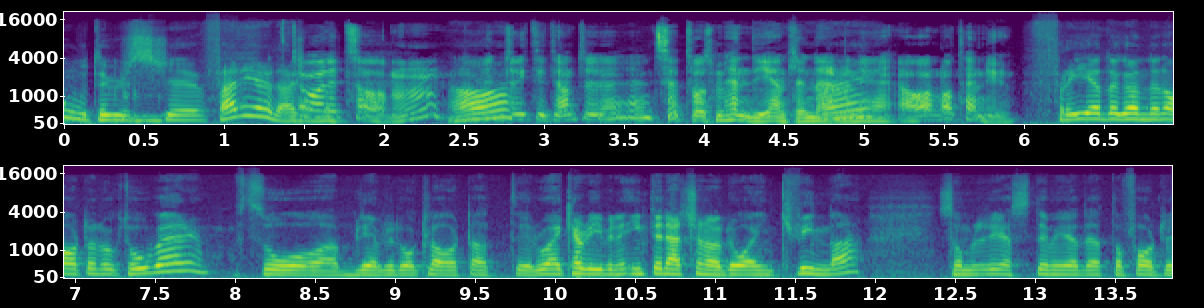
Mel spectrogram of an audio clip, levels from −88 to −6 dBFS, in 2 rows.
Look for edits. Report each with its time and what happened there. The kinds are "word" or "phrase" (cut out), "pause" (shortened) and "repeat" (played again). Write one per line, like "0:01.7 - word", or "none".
0:01.5 - phrase
0:06.0 - pause
0:08.0 - word
0:11.1 - word

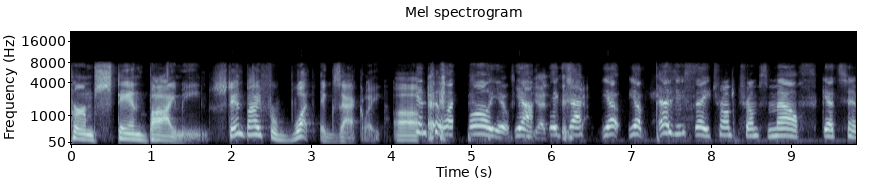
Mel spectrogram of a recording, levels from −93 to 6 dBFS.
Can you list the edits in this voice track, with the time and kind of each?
0:04.3 - phrase
0:05.5 - pause
0:06.5 - pause
0:08.3 - word

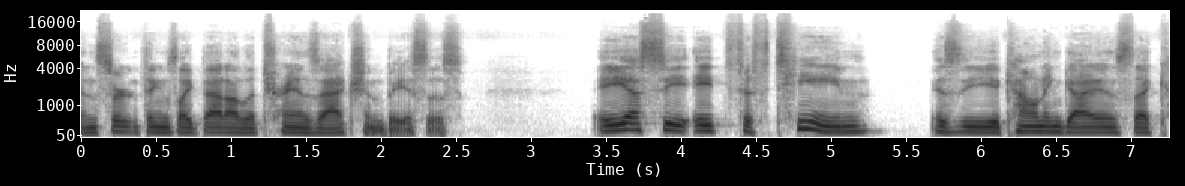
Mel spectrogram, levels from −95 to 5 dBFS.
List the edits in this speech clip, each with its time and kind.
none

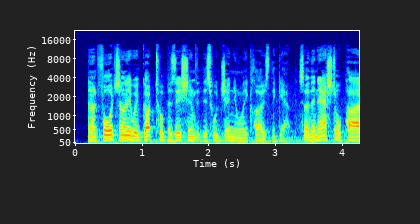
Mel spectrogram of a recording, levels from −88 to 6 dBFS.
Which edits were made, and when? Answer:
0:01.8 - phrase

